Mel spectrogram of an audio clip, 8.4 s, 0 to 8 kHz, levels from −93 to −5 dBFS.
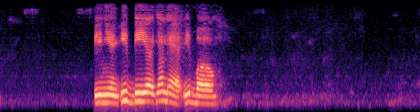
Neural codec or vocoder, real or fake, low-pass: codec, 24 kHz, 0.9 kbps, WavTokenizer, medium speech release version 1; fake; 7.2 kHz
